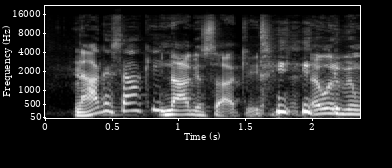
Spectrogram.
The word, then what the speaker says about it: Nagasaki: Where's Namasaki? Nagasaki. Nagasaki. That would have been way better if I got the name wrong.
